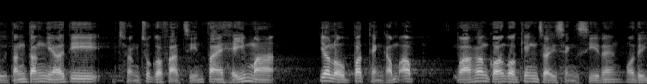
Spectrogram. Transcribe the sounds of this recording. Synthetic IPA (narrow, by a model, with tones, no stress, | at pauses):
wt̪ɐ˨˥ŋt̪ɐ˨˥ŋjɐ˨wɐ˥t̚t̪iː˥t͡ʃʰœː˨˩ŋt͡sʊ˥kːɛː˧faː˧t̚t͡siː˨˥nt̪aː˨nɐ˨˩ɦe˨˥jmaː˨˧ | jɐ˥t̚lo˨wpɐ˥t̪ʰɪ˨˩ŋkɐ˨˥mʔɐ˥p̚ | waː˨ɦœː˥ŋkɔː˨˥ŋkɔː˧kɪ˥ŋt͡sɐ˧jsɪ˨˩ŋsiː˨˥lɛː˥ŋɔː˨˧t̪e˨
